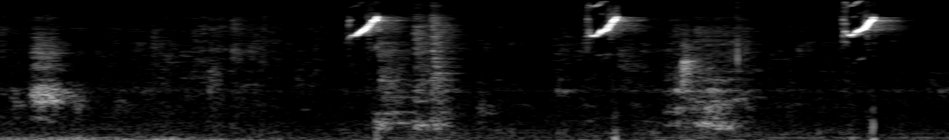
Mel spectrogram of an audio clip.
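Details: Brown-throated sunbird in active song outside the cage: three sharp, high, upslurred whistles about a second apart, each followed by softer rustling, scratchy sounds.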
